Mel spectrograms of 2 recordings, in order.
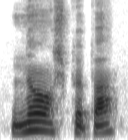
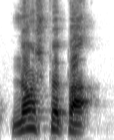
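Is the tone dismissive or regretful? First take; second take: regretful; dismissive. First: It sounds sad and regretful. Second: It sounds curt and dismissive. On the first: The person is genuinely sorry to miss it. "Le mec a les boules" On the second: The person does not care about the invitation. "tu as envie de dire quel enfoiré"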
